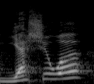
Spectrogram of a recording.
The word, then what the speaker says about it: Yeshua: Now, the name Jesus in Hebrew would be pronounced Yeshua, which could also be translated Joshua.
